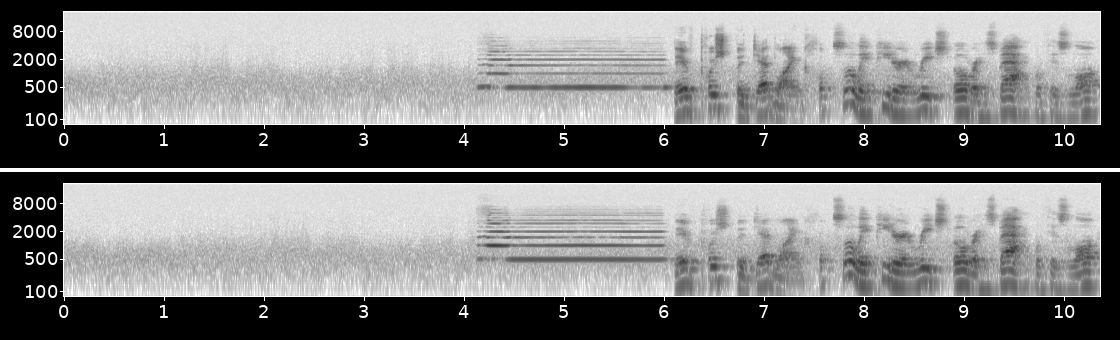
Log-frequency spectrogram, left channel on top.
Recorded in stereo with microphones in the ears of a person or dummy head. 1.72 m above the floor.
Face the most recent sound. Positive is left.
turn(degrees=-10)  # may be behind; listen again after turning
